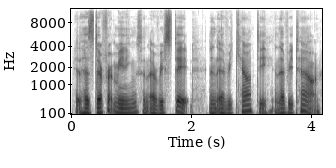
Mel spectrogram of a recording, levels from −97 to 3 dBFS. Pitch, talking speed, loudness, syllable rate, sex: 115 Hz, 185 wpm, -21 LUFS, 6.3 syllables/s, male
